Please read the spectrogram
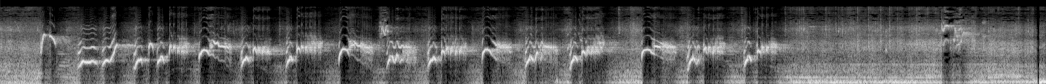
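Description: White-rumped shama singing a fast series of short, up-swept whistled notes, about three a second, that stops about eight seconds in. A low steady rumble follows near the end.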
